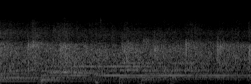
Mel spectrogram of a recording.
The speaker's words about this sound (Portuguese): Se você crer, dá uma salva de palmas a Jesus.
